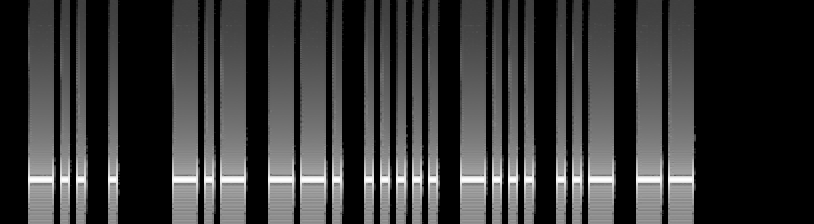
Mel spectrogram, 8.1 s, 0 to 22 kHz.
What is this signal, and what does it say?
Morse code, heard as a keyed tone, about 15 wpm, 700 Hz. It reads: DE KG5BUM
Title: USA Callsign DE Callsign - 6 Characters - 15wpm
